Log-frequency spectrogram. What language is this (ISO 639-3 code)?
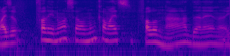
por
